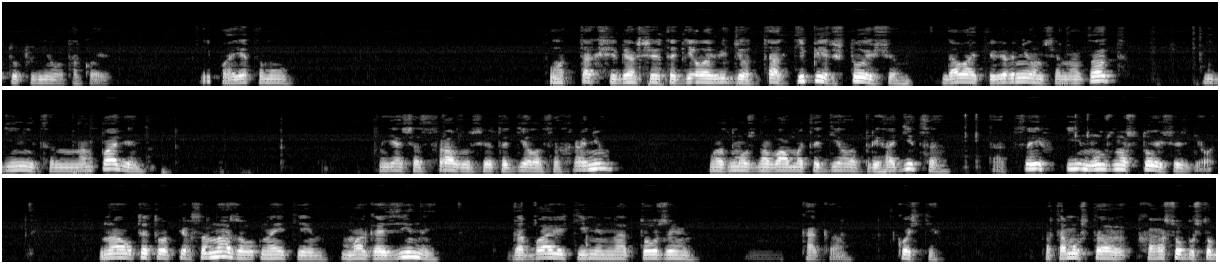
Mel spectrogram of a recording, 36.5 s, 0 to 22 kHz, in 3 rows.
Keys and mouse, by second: 6.8 shift+middle click, 9.6 click, 10.8 middle click, 11.9 KP_1, 13.2 shift+middle click, 16.6-22.0 drag, 29.4 click.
